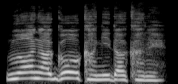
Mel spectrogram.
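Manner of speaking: ordinary delivery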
